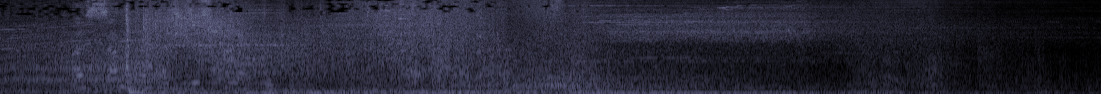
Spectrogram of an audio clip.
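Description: A triumphant game fanfare swells with a deep boom and slowly fades.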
